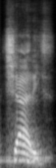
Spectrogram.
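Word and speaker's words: χάρις: aquí en es una un término griego que se pronuncia charis que es que que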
